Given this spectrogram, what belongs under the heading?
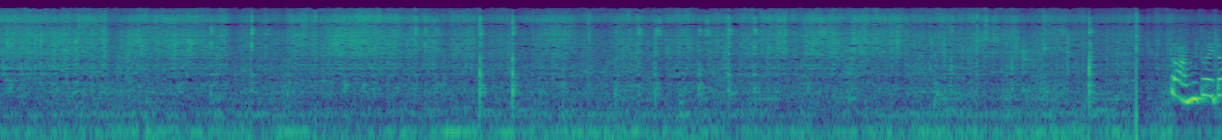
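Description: Onions with ginger and cumin paste sizzle and fry steadily in a pan at close range, with occasional clinks and scrapes of stirring and a louder burst of sizzling near the end.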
